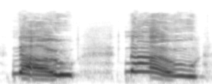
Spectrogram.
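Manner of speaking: loud, very high panicked cries; begging. A narrator's reading. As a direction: cry out in terror, begging. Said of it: "he begged".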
